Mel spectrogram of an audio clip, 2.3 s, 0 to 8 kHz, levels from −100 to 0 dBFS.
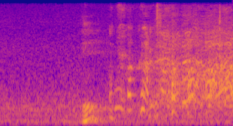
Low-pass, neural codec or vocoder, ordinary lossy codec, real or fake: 7.2 kHz; none; none; real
